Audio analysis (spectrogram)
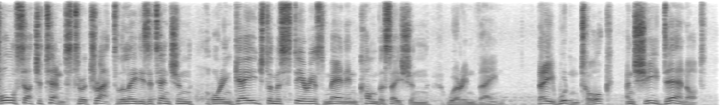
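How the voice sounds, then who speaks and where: A man's voice: a little high, lively intonation, measured pace, a little hiss or hum. A man giving a dramatic scripted narration of a period adventure story. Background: music.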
